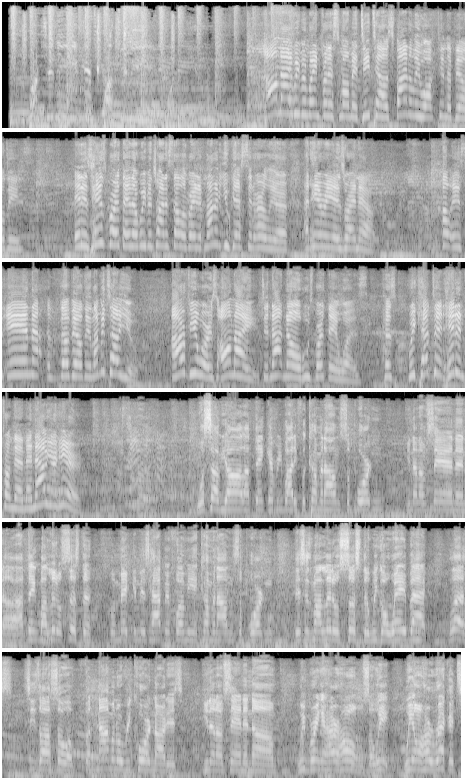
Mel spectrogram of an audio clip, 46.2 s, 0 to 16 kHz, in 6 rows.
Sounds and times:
Hip hop music: 0.1 - 46.2.

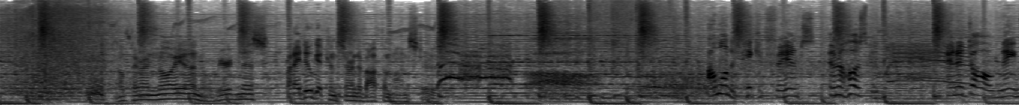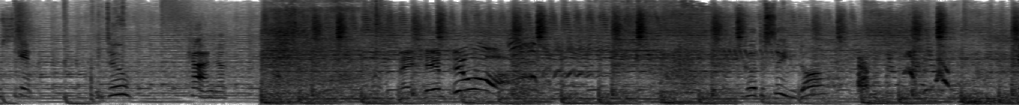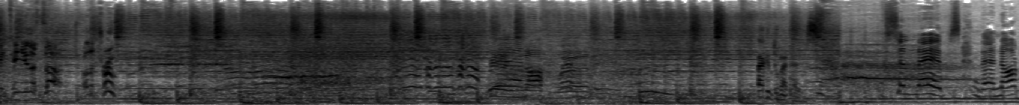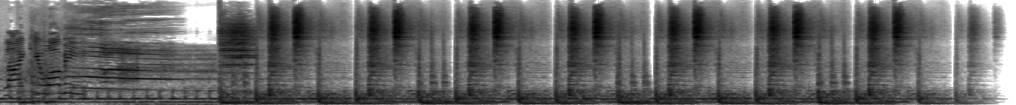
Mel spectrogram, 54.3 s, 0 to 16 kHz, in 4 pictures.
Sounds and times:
Music: 0.0 - 54.2.

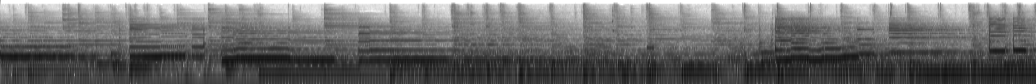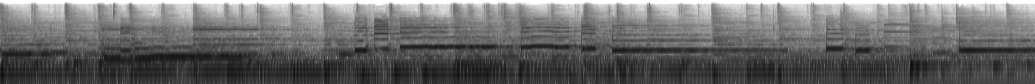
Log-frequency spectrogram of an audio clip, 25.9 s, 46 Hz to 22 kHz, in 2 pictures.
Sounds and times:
Steel guitar, slide guitar: 0.0 - 25.8.

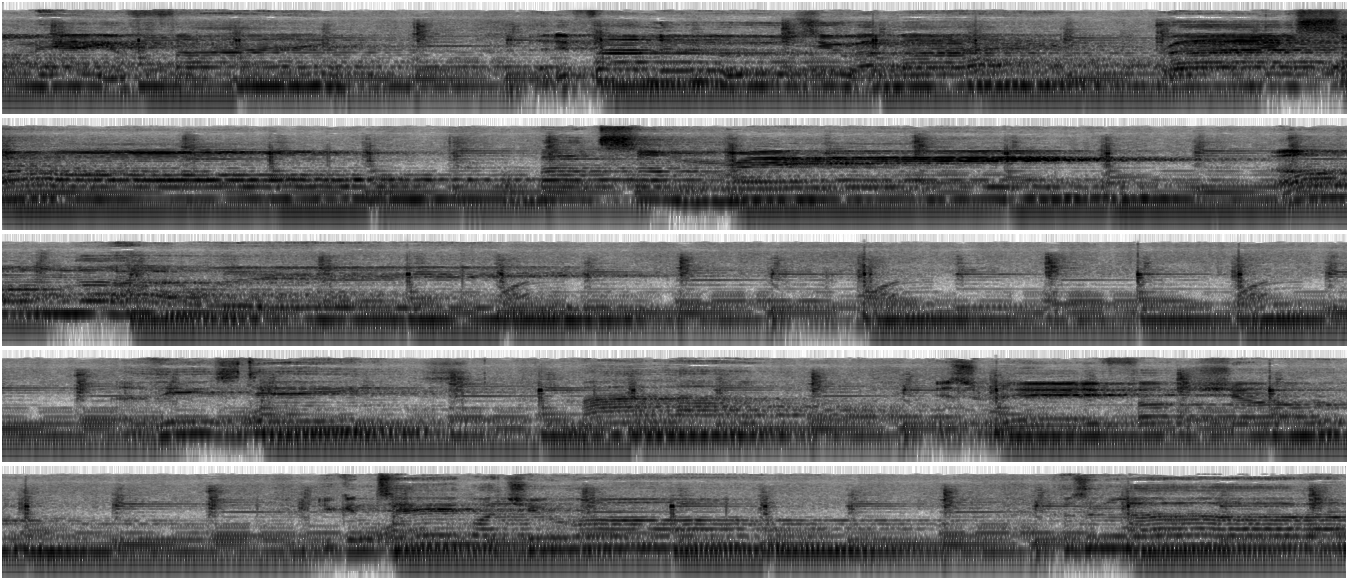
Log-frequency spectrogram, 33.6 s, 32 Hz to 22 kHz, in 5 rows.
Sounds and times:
Music: 0.0 - 33.6.

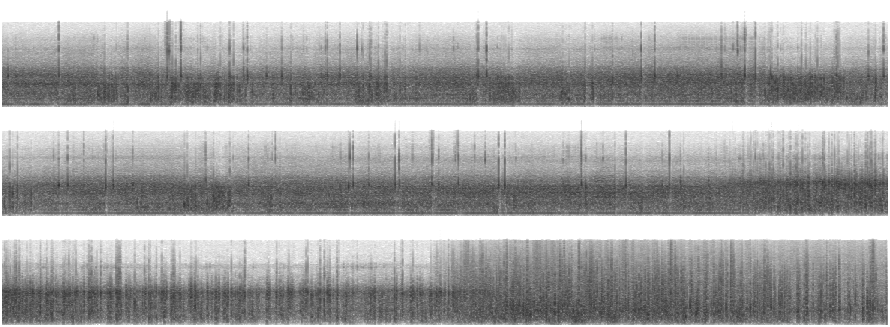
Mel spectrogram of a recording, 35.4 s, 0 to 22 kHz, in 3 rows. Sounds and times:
Motorboat, speedboat: 0.0 - 35.4.

